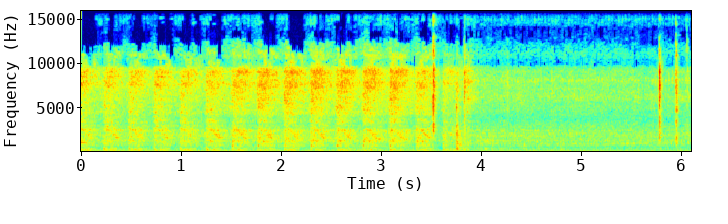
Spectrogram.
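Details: Rebuilt Dodge Neon ACR engine on jumper cables: even cranking about four compression beats a second for four seconds, no firing; turns over freely.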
